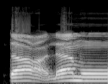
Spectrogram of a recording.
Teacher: یہ واو مدہ ہے جس کو ہم لمبا کر رہے ہیں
